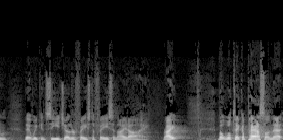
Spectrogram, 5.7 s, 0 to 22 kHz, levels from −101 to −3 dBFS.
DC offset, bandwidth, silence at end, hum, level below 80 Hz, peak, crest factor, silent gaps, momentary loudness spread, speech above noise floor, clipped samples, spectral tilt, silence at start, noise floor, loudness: under 0.1%; 13 kHz; 0 s; none; -56 dBFS; -4 dBFS; 24 dB; none; 19 LU; 28 dB; under 0.1%; -6 dB/octave; 0 s; -55 dBFS; -27 LUFS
